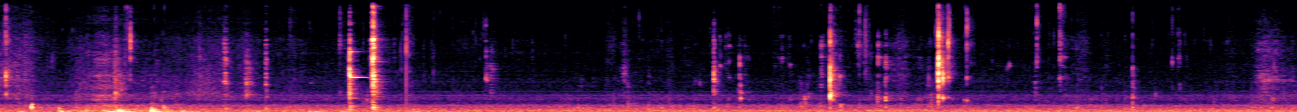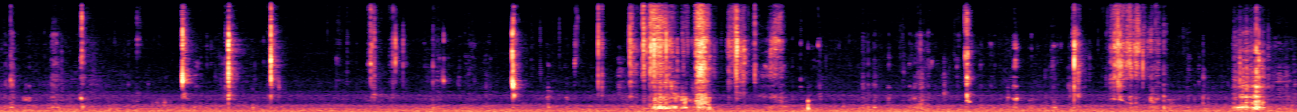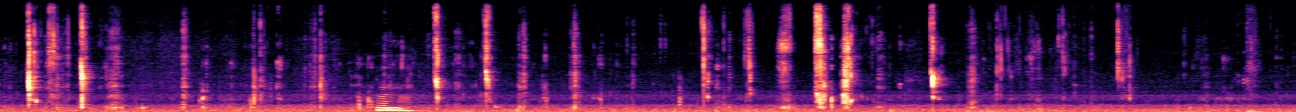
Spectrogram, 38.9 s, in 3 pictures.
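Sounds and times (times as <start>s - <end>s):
crunching fried fish: 23.8s - 27.2s.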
